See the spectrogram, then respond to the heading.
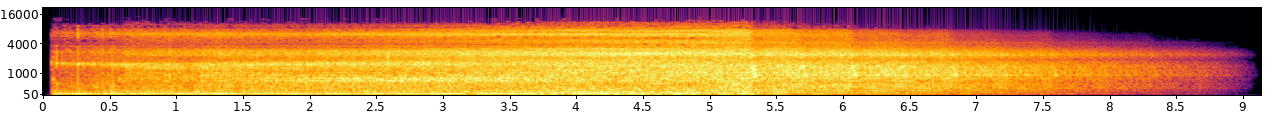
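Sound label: Creature Intense Suction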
